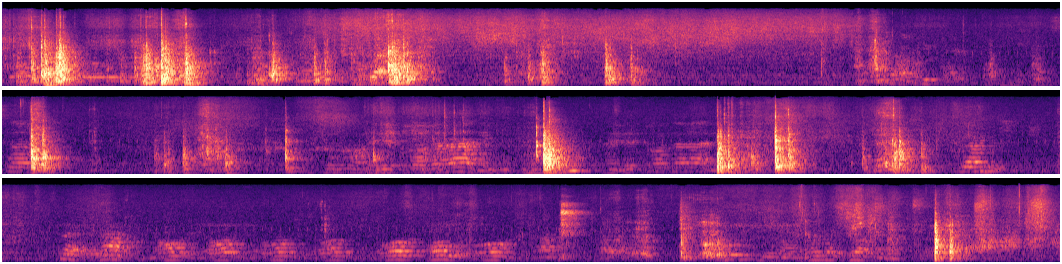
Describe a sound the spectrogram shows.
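Small wooden toy pieces knock and clatter against a wooden dollhouse, close by.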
